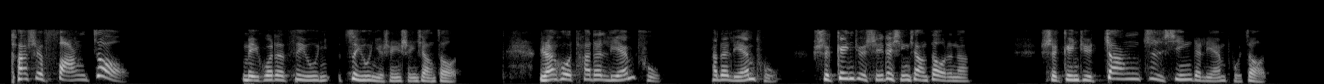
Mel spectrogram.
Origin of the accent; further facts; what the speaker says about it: China; 我们中国人是不是一个拜偶像的民族？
